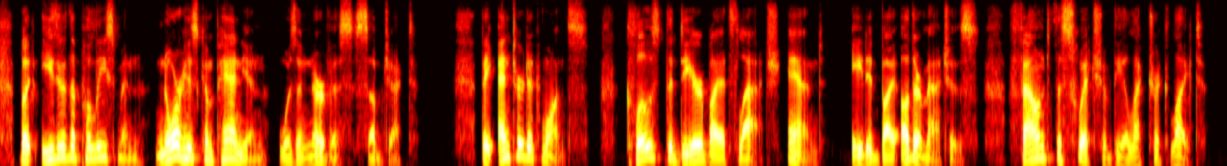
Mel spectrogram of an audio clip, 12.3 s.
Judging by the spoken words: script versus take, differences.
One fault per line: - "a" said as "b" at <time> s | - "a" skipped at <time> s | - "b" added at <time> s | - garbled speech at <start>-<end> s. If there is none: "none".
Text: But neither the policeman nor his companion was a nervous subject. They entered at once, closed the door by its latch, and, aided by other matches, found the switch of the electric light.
- "neither" said as "either" at 0.4 s
- "door" said as "deer" at 6.7 s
